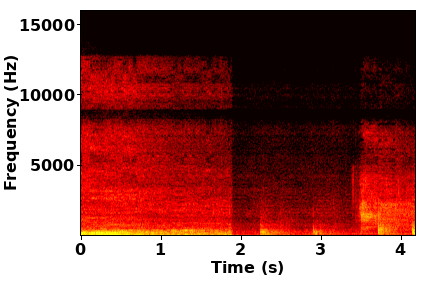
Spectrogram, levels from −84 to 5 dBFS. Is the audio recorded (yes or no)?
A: no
